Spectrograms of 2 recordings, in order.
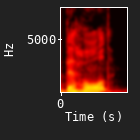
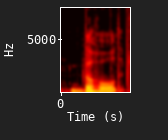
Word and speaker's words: Beihold: Behold. – How do you spell it? – B-E-I-H-O-L-D. Behold.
